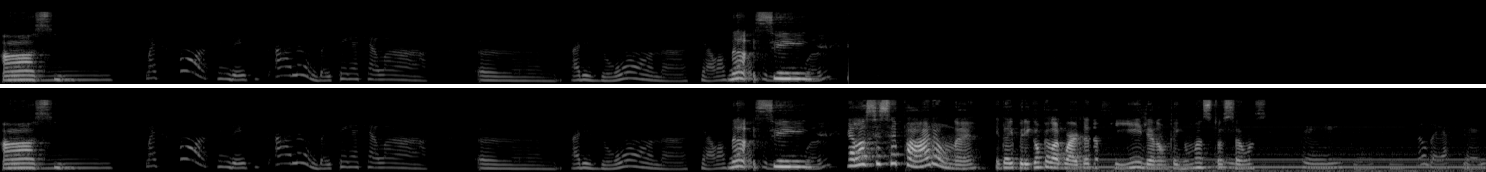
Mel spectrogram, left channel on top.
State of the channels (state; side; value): drops out; left; at 8.5 s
